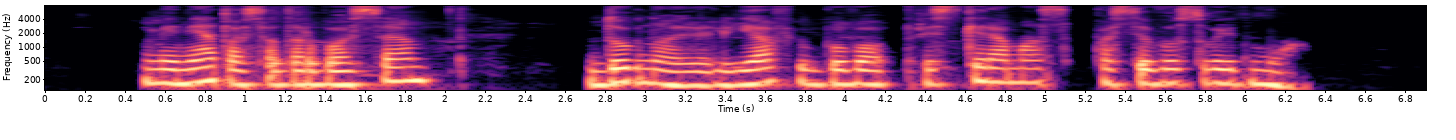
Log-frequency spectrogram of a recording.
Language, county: Lithuanian, Kaunas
